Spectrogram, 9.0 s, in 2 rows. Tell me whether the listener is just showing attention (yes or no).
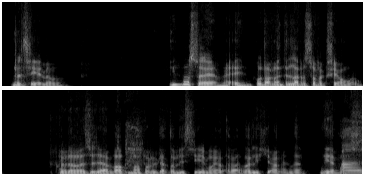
no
